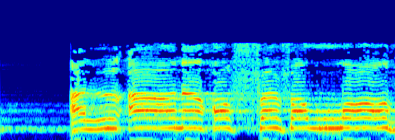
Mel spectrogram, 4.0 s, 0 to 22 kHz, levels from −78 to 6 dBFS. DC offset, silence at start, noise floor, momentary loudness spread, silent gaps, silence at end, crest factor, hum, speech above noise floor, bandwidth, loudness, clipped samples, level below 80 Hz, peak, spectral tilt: under 0.1%; 0 s; -41 dBFS; 5 LU; none; 0 s; 12 dB; none; 29 dB; 7.4 kHz; -13 LUFS; under 0.1%; -56 dBFS; -2 dBFS; -1.5 dB/octave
